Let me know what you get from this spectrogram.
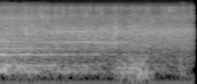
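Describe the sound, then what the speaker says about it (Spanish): A church congregation claps together in a dense, even wash of applause that fades slightly over a couple of seconds. "Dale un aplauso a nuestro Dios."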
